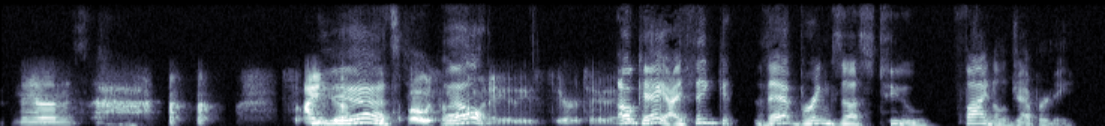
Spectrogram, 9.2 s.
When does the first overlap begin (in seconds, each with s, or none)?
2.6 s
